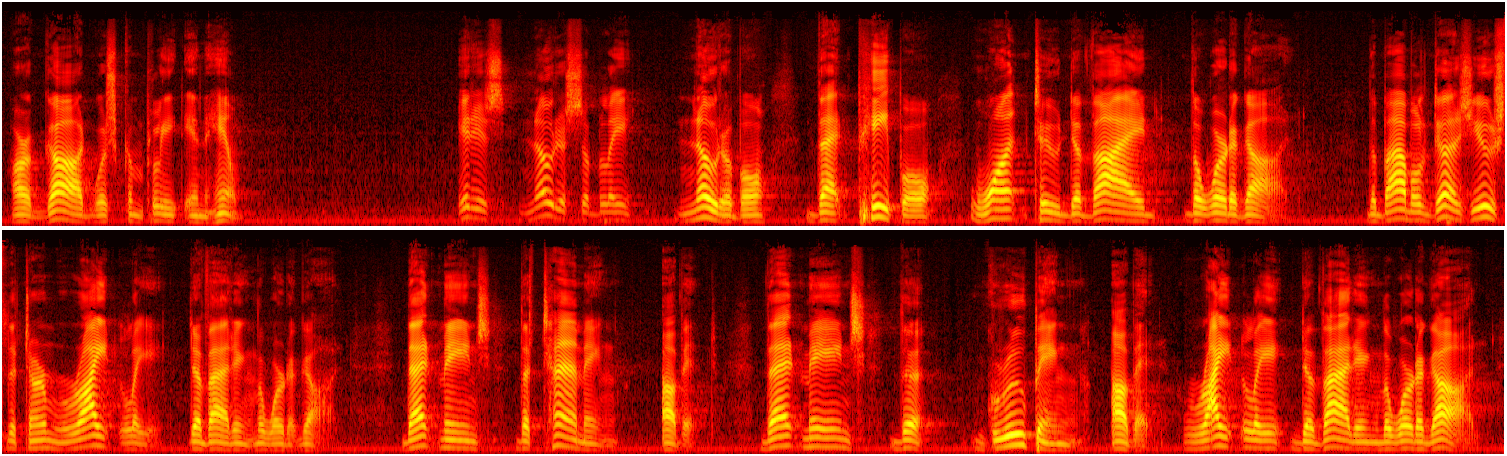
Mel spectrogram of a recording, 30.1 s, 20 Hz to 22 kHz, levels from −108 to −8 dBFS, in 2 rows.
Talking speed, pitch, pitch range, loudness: 100 wpm, 125 Hz, 105-140 Hz, -37 LUFS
